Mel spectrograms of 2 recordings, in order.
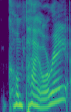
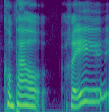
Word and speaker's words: Compaoré: So then this other guy, Blaise Compaoré, I think is how you say it. – Okay. – Compaoré, if he's French, which I guess he probably is, who was a like dear friend, like right-hand guy of Sikora, was then sort of secretly plotting a coup.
